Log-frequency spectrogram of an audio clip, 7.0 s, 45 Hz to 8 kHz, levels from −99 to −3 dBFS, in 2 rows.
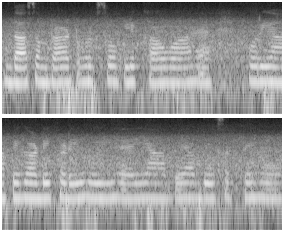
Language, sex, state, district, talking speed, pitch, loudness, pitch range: Hindi, female, Haryana, Charkhi Dadri, 160 wpm, 200 Hz, -20 LUFS, 195-205 Hz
